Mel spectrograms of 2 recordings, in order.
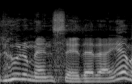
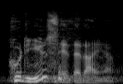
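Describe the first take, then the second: First: Said in the usual way. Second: "you" punched, whole line lower and faster; stress on you. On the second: Retold or imitated. Jesus turning the question on his disciples, stress on "you". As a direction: lean on "you", drop the pitch and press on.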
